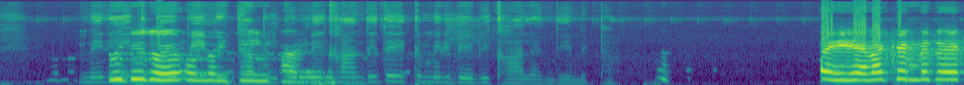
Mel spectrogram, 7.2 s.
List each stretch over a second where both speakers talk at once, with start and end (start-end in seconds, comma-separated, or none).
1.1-2.5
